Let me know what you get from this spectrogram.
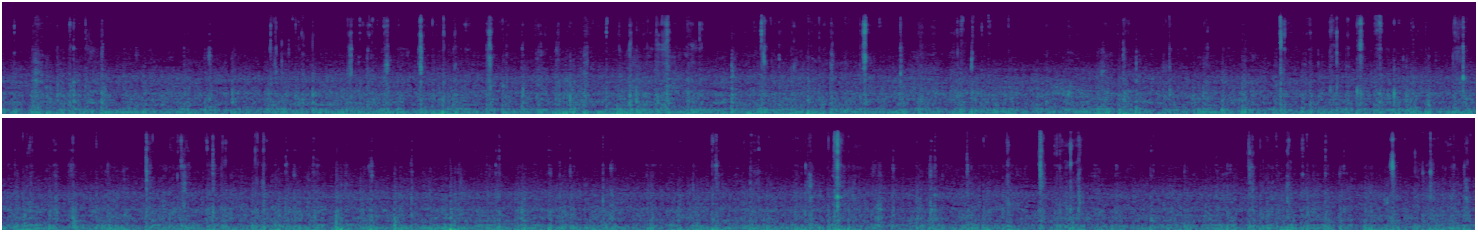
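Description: Close-miked eating: chewing and wet mouth sounds, with many small sharp clicks and smacks scattered throughout. A steady low hum runs underneath.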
